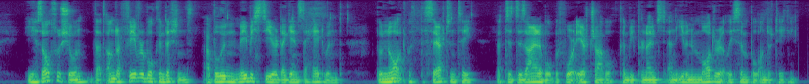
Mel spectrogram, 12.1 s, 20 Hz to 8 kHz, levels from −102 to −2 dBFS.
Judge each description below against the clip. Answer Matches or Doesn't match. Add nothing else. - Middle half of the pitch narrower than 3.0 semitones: Matches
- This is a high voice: Doesn't match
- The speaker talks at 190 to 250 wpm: Doesn't match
